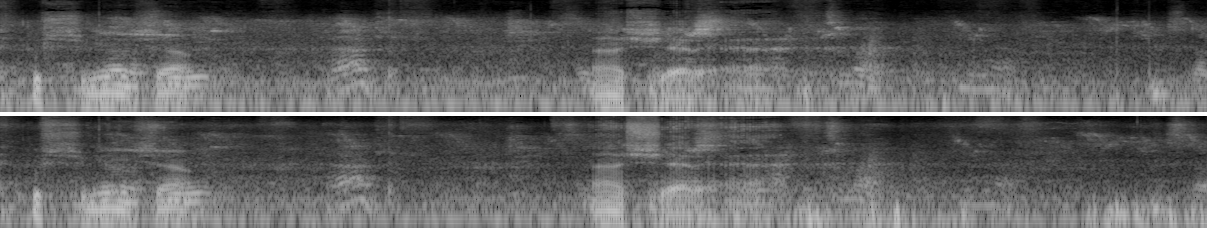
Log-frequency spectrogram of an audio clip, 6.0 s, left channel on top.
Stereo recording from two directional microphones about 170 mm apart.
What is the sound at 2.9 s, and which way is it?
A man's voice, 30° right (ahead or behind).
